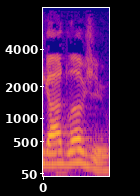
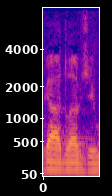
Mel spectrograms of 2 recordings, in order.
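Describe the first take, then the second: First: "loves" proclaimed louder and higher; stressed declaration. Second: Said in the usual way. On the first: Shown as a demonstration. Preacher quoting the verse to the audience: louder, higher proclamation. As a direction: ring out "God loves you" to the crowd. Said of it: "John three sixteen". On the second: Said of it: "starts with".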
